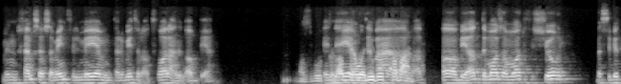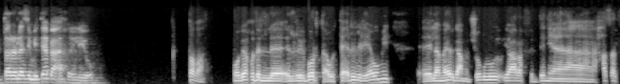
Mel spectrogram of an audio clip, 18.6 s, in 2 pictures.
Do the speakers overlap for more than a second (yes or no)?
yes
